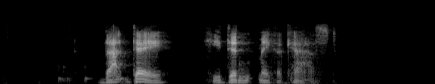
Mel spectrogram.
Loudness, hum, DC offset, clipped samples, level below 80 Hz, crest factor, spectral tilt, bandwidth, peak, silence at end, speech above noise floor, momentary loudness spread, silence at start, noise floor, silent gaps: -25 LUFS; none; under 0.1%; under 0.1%; -64 dBFS; 28 dB; -3.5 dB/octave; 7.2 kHz; -2 dBFS; 1.05 s; 48 dB; 16 LU; 1 s; -75 dBFS; none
